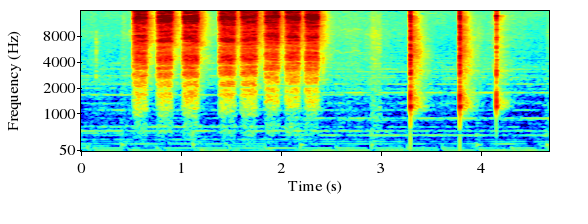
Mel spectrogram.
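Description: Eight short even hissing bursts of throttle body cleaner sprayed onto an Arctic Cat ATV throttle body, followed by a few sharp clacks of parts being handled, close and clear.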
